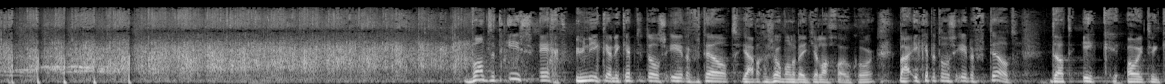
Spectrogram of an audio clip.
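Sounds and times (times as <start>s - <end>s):
audience applause: 0.0s - 5.7s
speech: 4.7s - 11.6s.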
